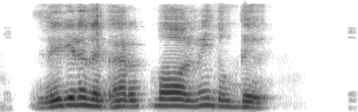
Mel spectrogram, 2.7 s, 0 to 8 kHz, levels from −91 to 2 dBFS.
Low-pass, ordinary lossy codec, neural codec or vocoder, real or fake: 7.2 kHz; AAC, 32 kbps; codec, 24 kHz, 0.9 kbps, WavTokenizer, medium music audio release; fake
